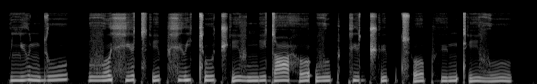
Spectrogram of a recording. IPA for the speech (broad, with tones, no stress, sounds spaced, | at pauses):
lʲ u˩˧˩ n d u˨˦ | v o˩˧˩ xʲ ə˩˧˩ t͡sʼ i˩˧˩ p xʲ u˨˦ j tʼ u˨˦ t͡ʃʼ i˩˧˩ v ŋ i˩˧˩ d ɑ˩˧˩ h o˩˧˩ ʔ v u˨˦ p kʲ u˨˦ d t͡ʃʼ y˨˦ p t͡sʼ o˩˧˩ pʰ y˨˦ ŋ tʼ i˩˧˩ v u˩˧˩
